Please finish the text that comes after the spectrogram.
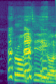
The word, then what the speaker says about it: Protego: I'm gonna move Harry up, and I'm gonna use Harry's protago, however you want to say it. Protego. Protego, like Stratego. You have to say it like this, Protego, and then you do the wand thing, like that.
